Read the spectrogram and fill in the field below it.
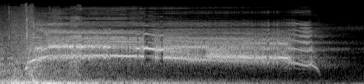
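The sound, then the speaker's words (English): A single long, shrill scream of fear rises sharply and holds at a piercing pitch for about three seconds before breaking off, loud, like a horror-film Scream Queen shriek. “unleashes the most ear-piercing Scream Queen scream.”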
